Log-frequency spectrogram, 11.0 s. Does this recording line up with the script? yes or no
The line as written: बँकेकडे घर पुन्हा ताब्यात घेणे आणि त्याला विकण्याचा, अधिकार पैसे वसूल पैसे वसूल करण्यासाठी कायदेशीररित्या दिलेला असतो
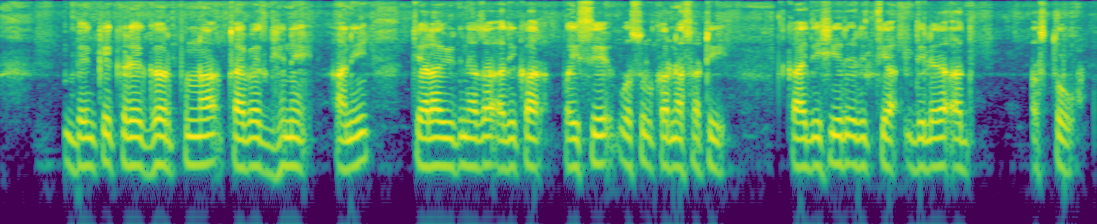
no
